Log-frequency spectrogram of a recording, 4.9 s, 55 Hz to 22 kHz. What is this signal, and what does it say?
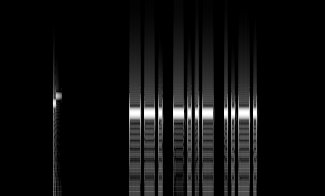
Morse code, heard as a keyed tone, about 22 wpm, 700 Hz. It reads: GXF
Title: USA Call Sign Postfixes - 3 Letters 22wpm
